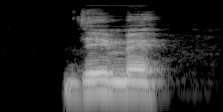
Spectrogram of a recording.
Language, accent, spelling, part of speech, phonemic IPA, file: French, Canada, démet, verb, /de.mɛ/, LL-Q150 (fra)-démet.wav
- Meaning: third-person singular present indicative of démettre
